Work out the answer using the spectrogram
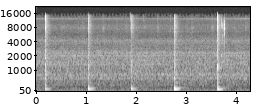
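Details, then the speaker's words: Peachtree Audio Grand Integrated X1 stereo amplifier with buzz on one channel: right channel gives no audio, only regular clicks about once a second over quiet hum, after heating right-board caps gave total distortion; left channel fine; digital processing controller suspected failed. "no audio at all out of the right channel but the left channel sounds perfect so that's the left channel and you can still hear the right channel clicking"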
